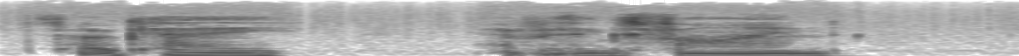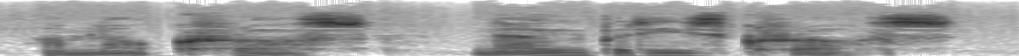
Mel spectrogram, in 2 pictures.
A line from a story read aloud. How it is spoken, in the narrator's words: said in a gentle, reassuring voice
